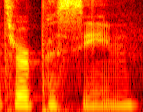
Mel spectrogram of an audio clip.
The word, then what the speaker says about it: Anthropocene: Anthropocene.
